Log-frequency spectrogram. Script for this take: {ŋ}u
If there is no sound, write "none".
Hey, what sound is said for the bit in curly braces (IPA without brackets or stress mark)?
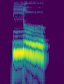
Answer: ɲ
